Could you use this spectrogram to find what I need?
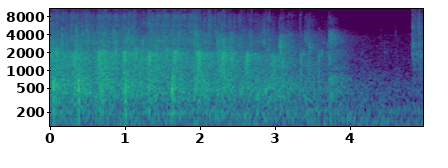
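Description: A crowd applauds loudly in a large hall.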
